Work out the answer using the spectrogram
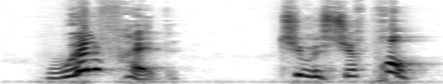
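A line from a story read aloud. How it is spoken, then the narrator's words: King exclaiming. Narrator (French): s'exclama le roi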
